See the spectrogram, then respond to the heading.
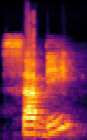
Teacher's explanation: Agora, se eu mudar o acento, a posição do acento fonológico para essa sílaba, eu vou ter a palavra sabia, verbo saber, né, no pretérito. Agora, se eu mudar o acento fonológico para a última sílaba, nós teremos a palavra sabia, o pássaro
